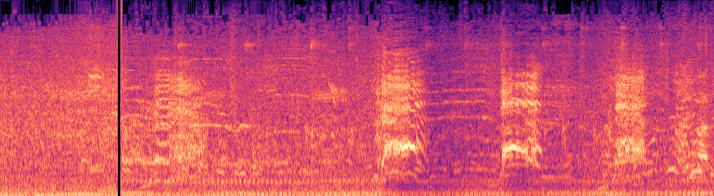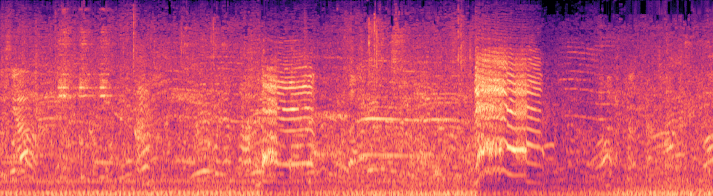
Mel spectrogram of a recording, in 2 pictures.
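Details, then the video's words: Baby goat screaming on a farm: about six loud, harmonic, wavering bleats, some quick and clipped, others drawn out, come in bursts over steady low engine rumble and a voice talking. "SCREAMING GOAT BABY GOAT VIDEO FUNNY GOAT SOUNDS"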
